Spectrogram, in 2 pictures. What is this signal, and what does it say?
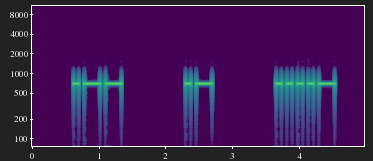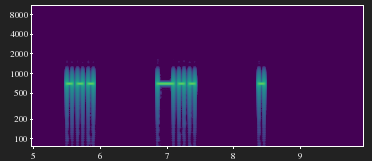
Morse code, heard as a keyed tone, about 15 wpm, spaced as for 7 wpm, 700 Hz. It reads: WA4SDE
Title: USA Call Signs - 6 Characters - 4x Character Spacing - 15wpm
